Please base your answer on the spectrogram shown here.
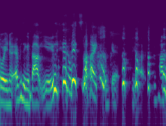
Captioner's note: laughing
